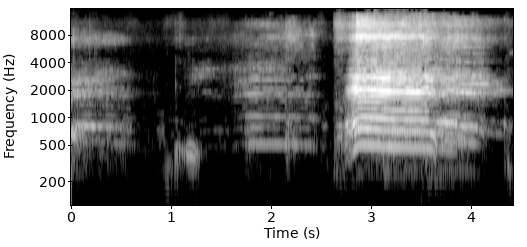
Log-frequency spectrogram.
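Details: Texel F1 ram kept in a pen colony alongside ordinary sheep on an Indonesian farm: a long, loud, wavering bleat with a shaky tremolo follows a man speaking, and background music plays softly.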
